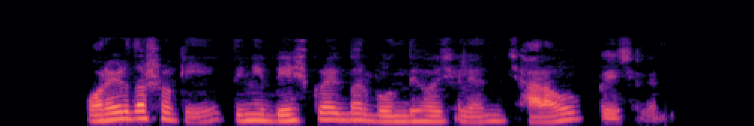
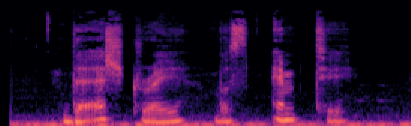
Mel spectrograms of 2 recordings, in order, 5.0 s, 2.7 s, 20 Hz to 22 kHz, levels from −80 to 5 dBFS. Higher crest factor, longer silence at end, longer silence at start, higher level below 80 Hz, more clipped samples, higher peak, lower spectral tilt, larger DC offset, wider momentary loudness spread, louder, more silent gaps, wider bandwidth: about the same, 18 dB vs 18 dB; first, 0.6 s vs 0 s; first, 0.6 s vs 0.05 s; second, -64 dBFS vs -36 dBFS; neither; about the same, -8 dBFS vs -8 dBFS; first, -7.5 dB/octave vs -4 dB/octave; neither; about the same, 11 LU vs 10 LU; first, -24 LUFS vs -27 LUFS; first, 1.50-1.54 s, 3.89-3.98 s vs none; second, 7.6 kHz vs 16 kHz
